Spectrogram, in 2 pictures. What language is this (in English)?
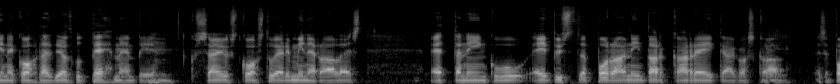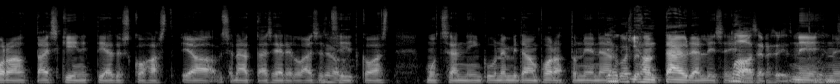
Finnish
